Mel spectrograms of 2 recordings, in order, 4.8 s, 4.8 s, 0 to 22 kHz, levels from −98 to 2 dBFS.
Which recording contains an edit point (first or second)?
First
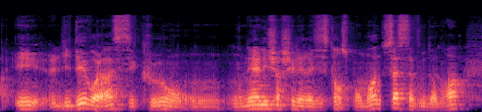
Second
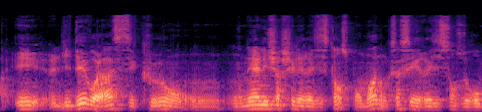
first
